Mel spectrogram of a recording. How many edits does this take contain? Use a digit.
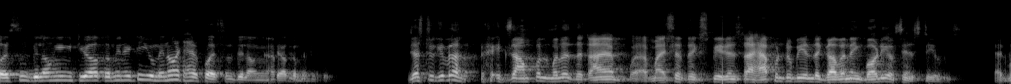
0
